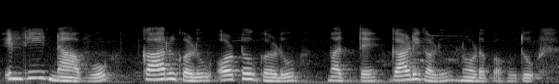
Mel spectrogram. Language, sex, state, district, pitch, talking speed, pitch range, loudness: Kannada, female, Karnataka, Bangalore, 175 Hz, 75 wpm, 160-225 Hz, -17 LUFS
